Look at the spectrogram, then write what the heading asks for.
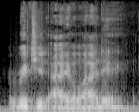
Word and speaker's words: Richard Ayoade: I think that he reminds me a lot of Richard Ayoade. Yeah. You did it. I did. You said it right.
